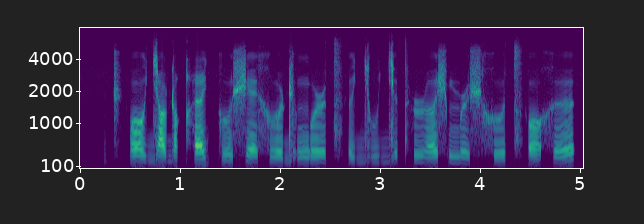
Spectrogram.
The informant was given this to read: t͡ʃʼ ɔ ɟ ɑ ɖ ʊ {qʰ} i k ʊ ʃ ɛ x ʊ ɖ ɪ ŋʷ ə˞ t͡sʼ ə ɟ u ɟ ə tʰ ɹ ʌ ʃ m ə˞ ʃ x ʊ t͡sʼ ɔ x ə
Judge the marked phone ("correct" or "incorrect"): correct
